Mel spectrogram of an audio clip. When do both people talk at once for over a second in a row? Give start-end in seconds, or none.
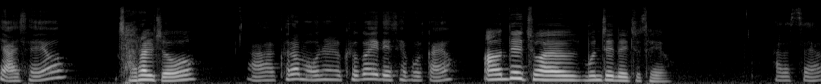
none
